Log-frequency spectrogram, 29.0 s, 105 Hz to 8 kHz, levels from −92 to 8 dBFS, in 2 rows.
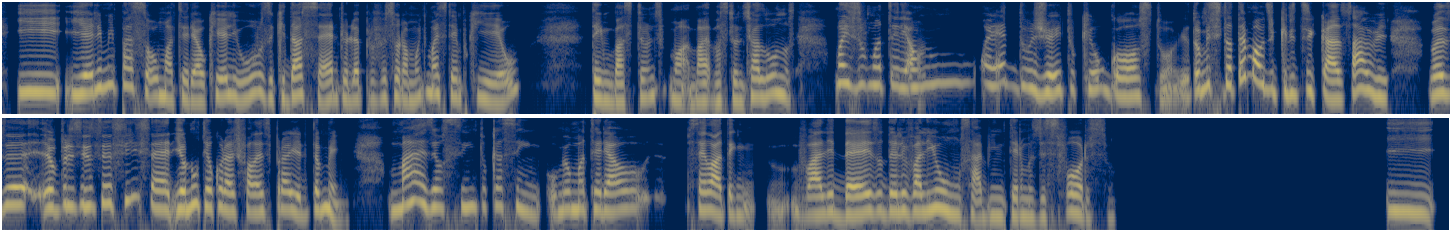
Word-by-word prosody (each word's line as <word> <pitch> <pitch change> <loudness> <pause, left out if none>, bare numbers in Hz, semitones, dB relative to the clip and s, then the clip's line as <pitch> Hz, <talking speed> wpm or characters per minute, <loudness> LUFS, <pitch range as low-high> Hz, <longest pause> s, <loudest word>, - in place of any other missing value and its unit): E 250 +1 +2
e 235 -2 +2
ele 245 +5 +5
me 320 +2 -2
passou 270 -8 -2
o - - -5
material 185 -3 -1
que 210 - -5
ele 205 -1 0
usa 215 +2 -3
e - - -8
que 195 - -6
dá 215 +4 +4
certo, 190 -2 -3
ele 185 0 -3
é - - +4
professor 190 +1 -7
há 180 - -2
muito 205 +7 -6
mais 225 0 -1
tempo 200 -2 -5
que 195 -4 -5
eu, 175 +12 -3 0.7
tem 190 -3 0
bastante 200 +7 -3 0.5
bastante 175 +2 -5
alunos, 210 0 0 0.4
mas 340 -3 +2
o 330 - -6
material 305 -2 -1
não 340 +2 -7 0.4
é 330 +2 +1
do 300 -2 -5
jeito 245 +2 +2
que 265 +2 -6
eu 270 - -1
gosto, 215 -5 -1
eu - - -6
estou 255 +5 +1
me 310 - +2
sentindo 325 - -1
até 405 +7 +2
mal 390 -7 +8
de 260 -4 -4
criticar, 220 -5 +2
sabe? 230 -3 +3 0.4
Mas 230 +2 +4 0.4
eu 250 -2 +5
preciso 265 -1 -1
ser 295 +1 0
sincera 275 - -1
e - - -3
eu 235 - +9
não 285 +4 +4
tenho 255 -2 +1
coragem 225 -4 +2
de - - -11
falar 210 -1 +1
isso 215 - -7
para 235 -2 0
ele 195 -4 -1
também, 235 -10 0 0.4
mas 265 +5 +2
eu 255 0 +1
sinto 255 +1 -5
que 270 +2 -7
assim 235 -6 -5
o - - -9
meu 230 +2 -3
material, 230 +2 0 0.4
sei 230 -1 -2
lá 210 -4 +6
tem 205 +4 -7 0.4
vale 195 -2 +1
10 195 +3 +5
o - - -4
dele 215 +1 +1
vale 215 +3 +2
1 215 -5 +2
sabe 165 +3 -6
em 180 - -5
termos 175 -1 -5
de 175 - -9
esforço. 175 -3 -3 2.7
E, 215 -2 -2
225 Hz, 175 wpm, -23 LUFS, 195-255 Hz, 2.7 s, eu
